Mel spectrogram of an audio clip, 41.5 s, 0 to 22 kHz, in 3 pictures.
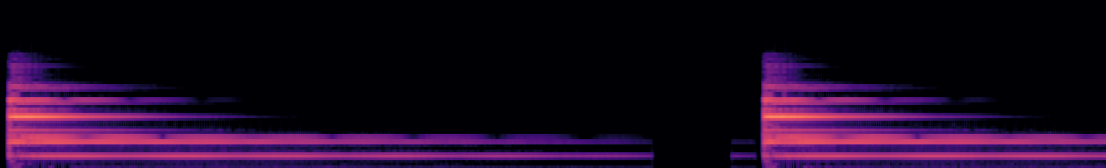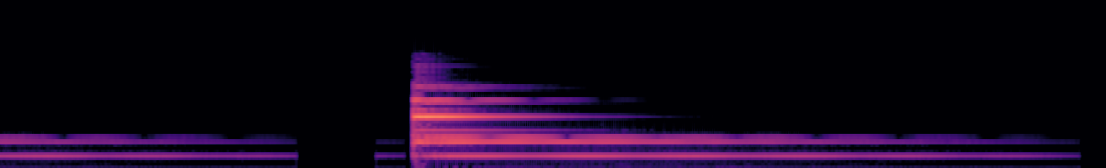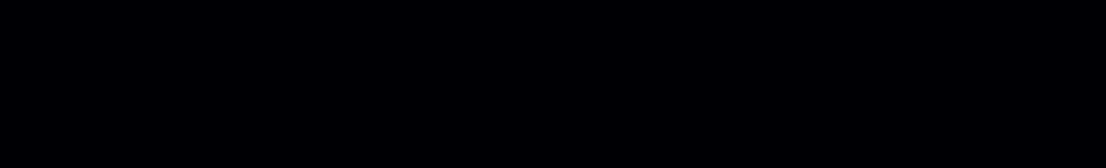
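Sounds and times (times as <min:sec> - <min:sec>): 
bell: 0:00.1 - 0:08.2, 0:09.2 - 0:17.6, 0:18.6 - 0:27.4.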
